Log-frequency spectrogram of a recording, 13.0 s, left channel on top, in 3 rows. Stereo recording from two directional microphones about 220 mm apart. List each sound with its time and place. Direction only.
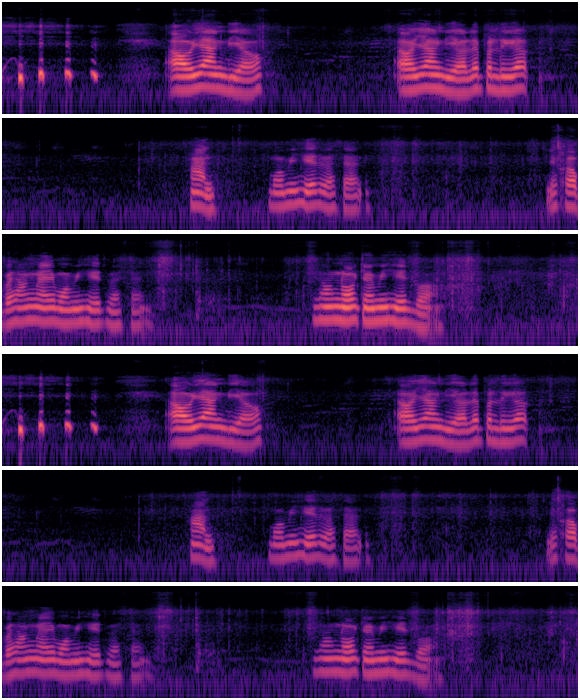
0.0 s a sound: 5° left (ahead or behind)
2.9 s speech: 10° left (ahead or behind)
5.7 s speech: 10° left (ahead or behind)
8.4 s speech: 10° left (ahead or behind)
11.0 s speech: 30° left (ahead or behind)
